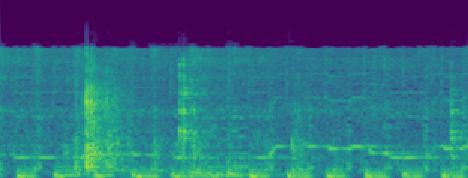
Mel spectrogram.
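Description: A creamy sauce stirred in a pan, with a soft bubbling sizzle beneath regular spoon scrapes and taps against the pan, close and moderately loud, with no talking.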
